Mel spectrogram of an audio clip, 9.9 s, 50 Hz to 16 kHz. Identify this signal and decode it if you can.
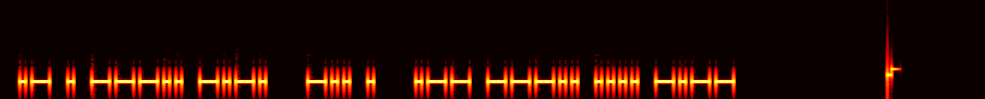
Morse code, heard as a keyed tone, about 20 wpm, 700 Hz. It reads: AE8C DE W8HY
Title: USA Callsign DE Callsign - 4 Characters - 20wpm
